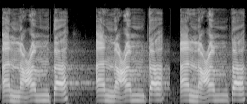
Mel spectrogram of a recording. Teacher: حمزہ نہیں پڑھیں گے، عین پڑھیں گے، گلے سے زور لگا کے نکالیں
